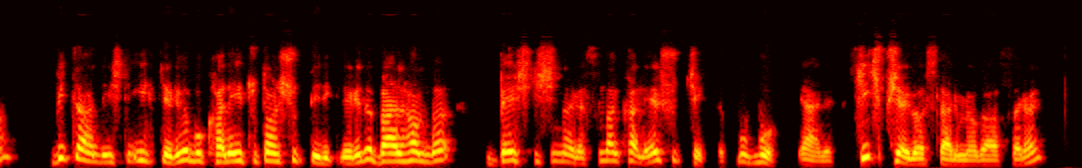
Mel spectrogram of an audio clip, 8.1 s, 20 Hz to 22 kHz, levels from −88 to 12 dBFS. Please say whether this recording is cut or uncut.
cut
